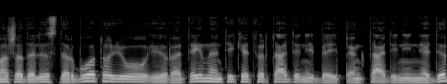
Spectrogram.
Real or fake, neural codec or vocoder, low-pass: real; none; 9.9 kHz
